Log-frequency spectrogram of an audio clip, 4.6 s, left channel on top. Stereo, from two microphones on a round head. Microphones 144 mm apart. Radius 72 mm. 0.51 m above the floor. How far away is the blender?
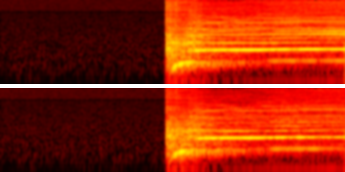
About 0.9 m.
